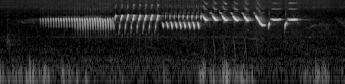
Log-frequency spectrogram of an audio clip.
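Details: Song of an Atlantic canary meant to excite females for breeding, opening with a fast dense rattle, moving into crisp repeated chirps at two pitches, then loud separate swooping whistled notes that slow toward the end.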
